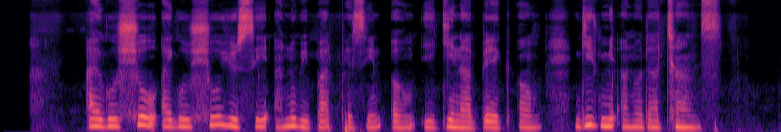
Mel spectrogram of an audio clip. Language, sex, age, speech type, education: Nigerian Pidgin, female, 15-29, spontaneous, tertiary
